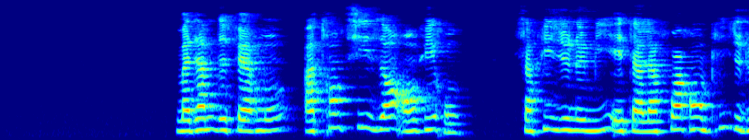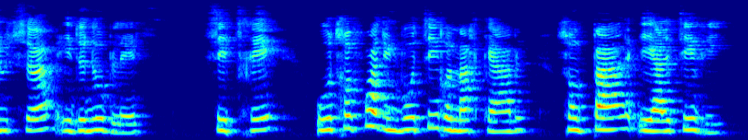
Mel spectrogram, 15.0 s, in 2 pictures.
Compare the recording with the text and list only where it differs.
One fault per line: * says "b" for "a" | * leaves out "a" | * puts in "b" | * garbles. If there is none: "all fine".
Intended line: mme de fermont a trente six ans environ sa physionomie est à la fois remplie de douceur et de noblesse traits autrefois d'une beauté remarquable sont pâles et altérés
* puts in "ses"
